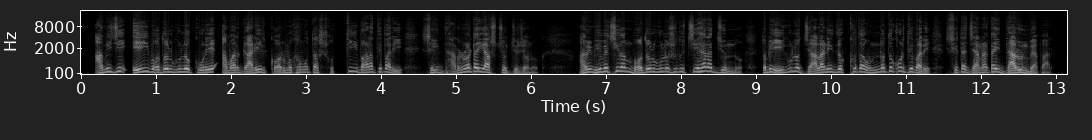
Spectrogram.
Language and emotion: Bengali, surprised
